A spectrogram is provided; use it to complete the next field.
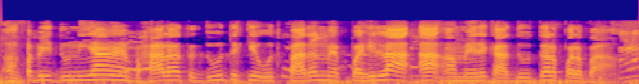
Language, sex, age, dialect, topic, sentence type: Bhojpuri, male, 18-24, Southern / Standard, agriculture, statement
